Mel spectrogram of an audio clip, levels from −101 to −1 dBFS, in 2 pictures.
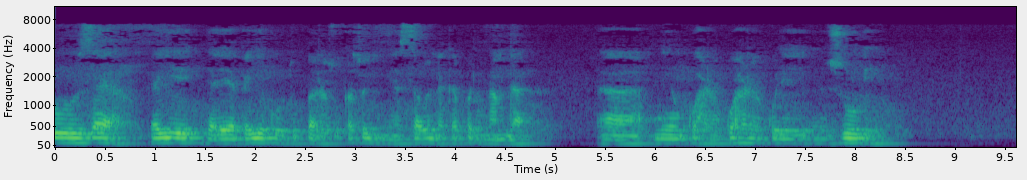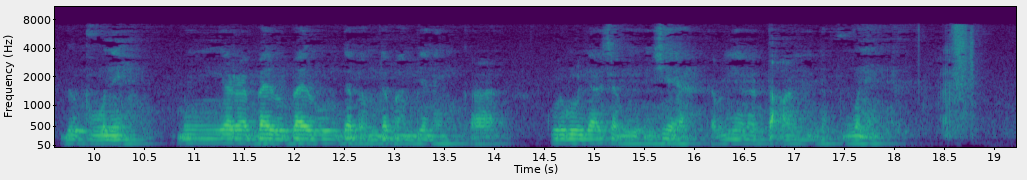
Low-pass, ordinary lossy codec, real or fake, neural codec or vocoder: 7.2 kHz; MP3, 32 kbps; real; none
